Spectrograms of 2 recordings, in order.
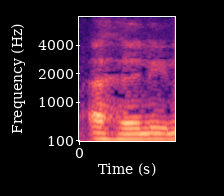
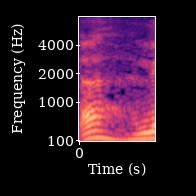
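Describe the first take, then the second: First: أهل with a stray vowel after the h, "a-he-li"; faulty echoing h in أهل; wrong bounced h. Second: أهل chanted as "ah-li", no vowel after h; still, unbounced h. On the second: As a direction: let the h in أهل breathe without an echo. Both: Shown as a demonstration. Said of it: "تقلقل الهاء".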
